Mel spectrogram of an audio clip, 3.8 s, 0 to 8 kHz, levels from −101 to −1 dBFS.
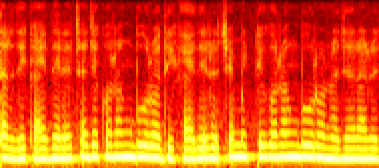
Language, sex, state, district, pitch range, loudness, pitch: Rajasthani, female, Rajasthan, Nagaur, 180-210 Hz, -9 LUFS, 195 Hz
